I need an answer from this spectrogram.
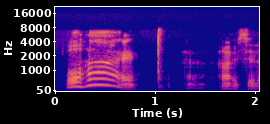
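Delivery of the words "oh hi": imitating Rinpoche. Rinpoche greeting, voiced high.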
